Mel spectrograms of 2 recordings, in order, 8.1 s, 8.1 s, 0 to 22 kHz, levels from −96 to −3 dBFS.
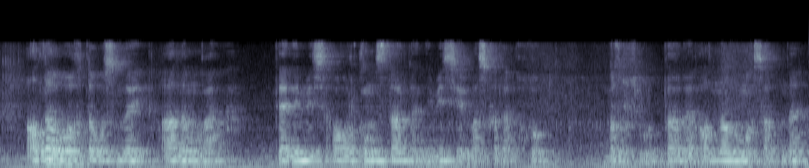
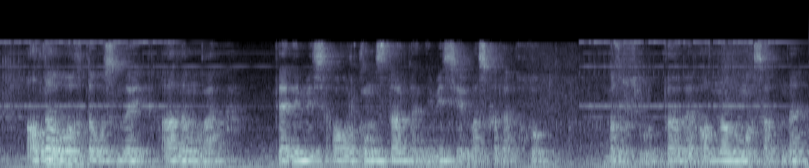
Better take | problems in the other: first | background sound (Telephone); 19 dB below the speech

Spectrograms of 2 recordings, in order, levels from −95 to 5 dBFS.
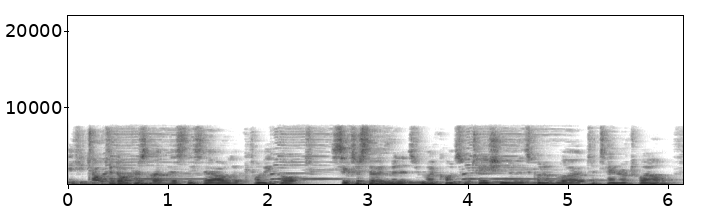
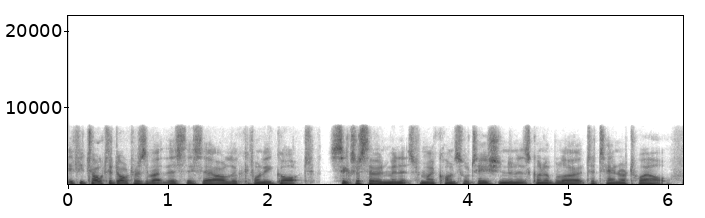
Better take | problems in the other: second | noise reduction (classical method WPE with log-MMSE)

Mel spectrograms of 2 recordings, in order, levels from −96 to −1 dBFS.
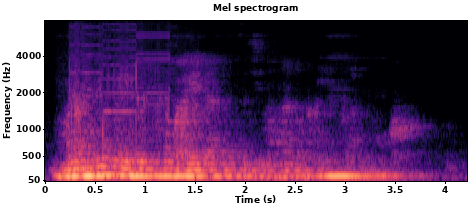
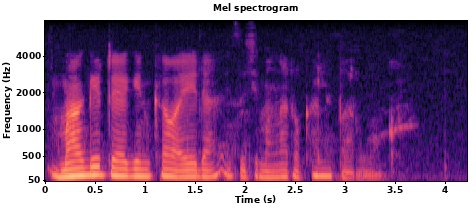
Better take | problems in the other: second | noise reduction (neural separator model SepFormer DNS4)

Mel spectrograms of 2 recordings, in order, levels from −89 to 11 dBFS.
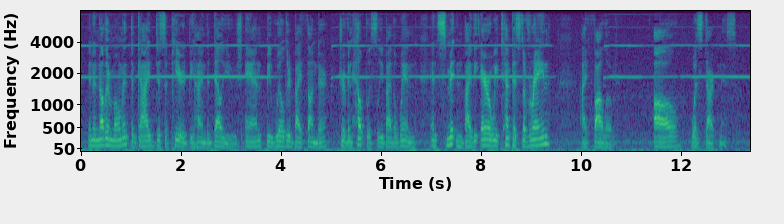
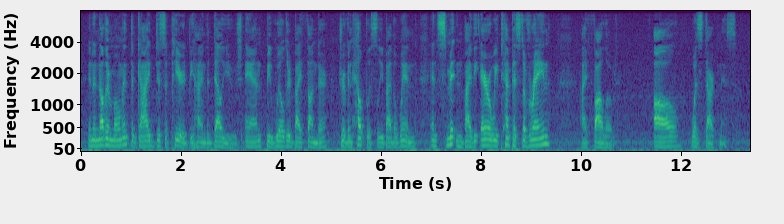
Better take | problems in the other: second | background sound (Wind instrument, woodwind instrument); 11 dB below the speech

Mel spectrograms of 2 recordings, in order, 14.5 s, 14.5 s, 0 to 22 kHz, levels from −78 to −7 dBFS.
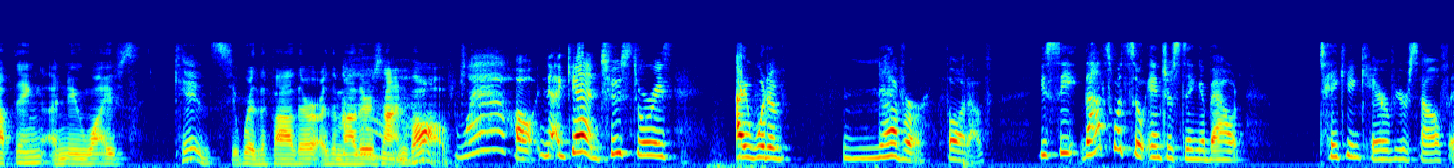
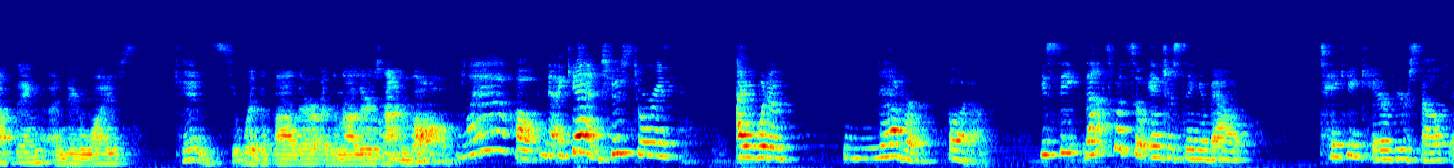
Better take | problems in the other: first | noise reduction (neural separator model SepFormer DNS4)

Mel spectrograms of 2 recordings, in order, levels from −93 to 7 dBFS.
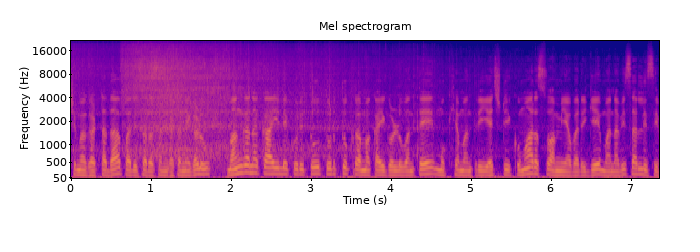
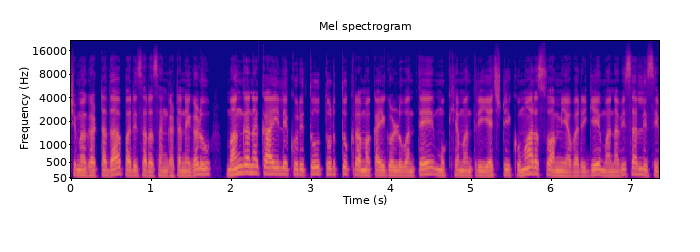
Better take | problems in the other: second | background sound (Mechanical fan + Hiss); 10 dB below the speech

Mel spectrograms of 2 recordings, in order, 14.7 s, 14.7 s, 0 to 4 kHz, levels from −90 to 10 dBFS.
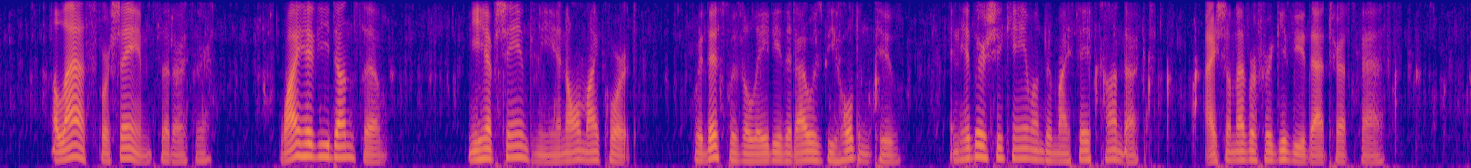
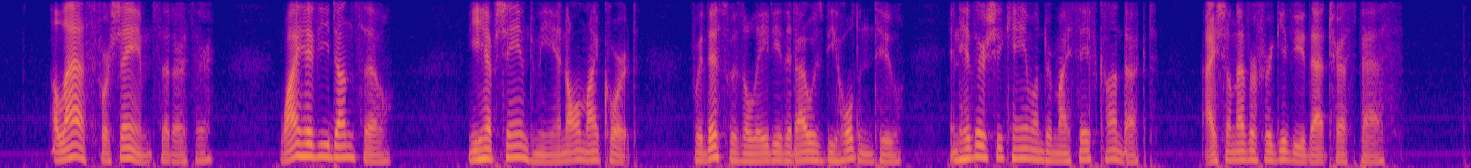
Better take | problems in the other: second | noise reduction (neural separator model SepFormer WHAM!)

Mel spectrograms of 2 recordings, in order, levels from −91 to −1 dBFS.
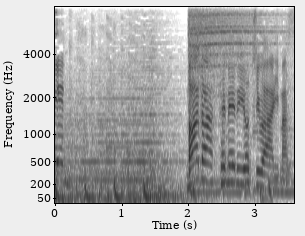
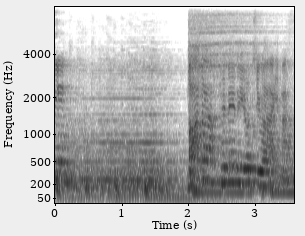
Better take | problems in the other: first | room echo; dies away in 0.8 s

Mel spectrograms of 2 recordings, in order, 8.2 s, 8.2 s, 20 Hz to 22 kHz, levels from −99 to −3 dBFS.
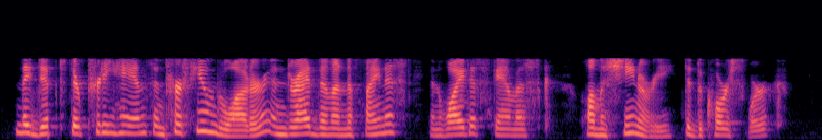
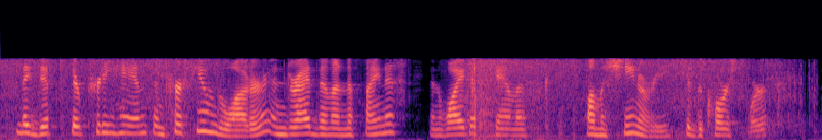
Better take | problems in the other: first | background sound (Fireworks); 14 dB below the speech

